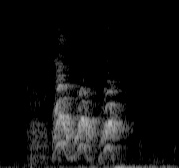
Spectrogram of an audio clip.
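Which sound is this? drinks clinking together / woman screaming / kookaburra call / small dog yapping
small dog yapping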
